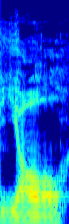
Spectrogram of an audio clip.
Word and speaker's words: y'all: Like our favorite word as Southerners is y'all. It's one syllable, but it's got a big tongue movement. Y. Y. Y'all. Yeah. Your tongue's moving like y'all.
